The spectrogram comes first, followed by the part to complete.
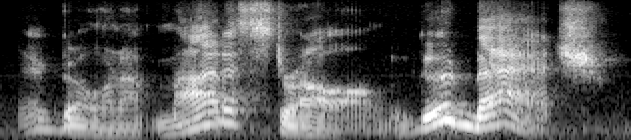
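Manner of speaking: put-on old Southern US accent with swooping pitch. Picturing a demon sitting at Rufio's plantation, speaking for it: put-on antebellum Southern voice. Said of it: "The classic imitation of like antebellum South".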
